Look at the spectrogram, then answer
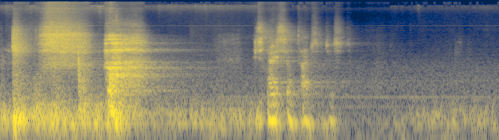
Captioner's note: sighs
